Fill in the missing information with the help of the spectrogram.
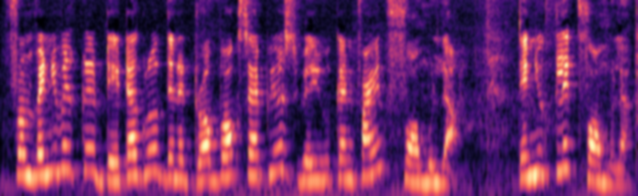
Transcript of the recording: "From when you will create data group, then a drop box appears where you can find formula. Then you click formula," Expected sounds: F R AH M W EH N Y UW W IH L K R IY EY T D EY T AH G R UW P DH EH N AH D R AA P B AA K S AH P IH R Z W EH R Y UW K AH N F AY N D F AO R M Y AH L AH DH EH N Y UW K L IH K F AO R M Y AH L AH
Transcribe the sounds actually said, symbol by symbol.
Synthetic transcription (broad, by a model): F R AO M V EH N Y UW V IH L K L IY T D EY T AH G R UW P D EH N AH D R AA P B AA K S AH P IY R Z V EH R Y UW K AH N F AY N D F AO R M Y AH L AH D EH N Y UW K L IH K F AO R M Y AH L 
